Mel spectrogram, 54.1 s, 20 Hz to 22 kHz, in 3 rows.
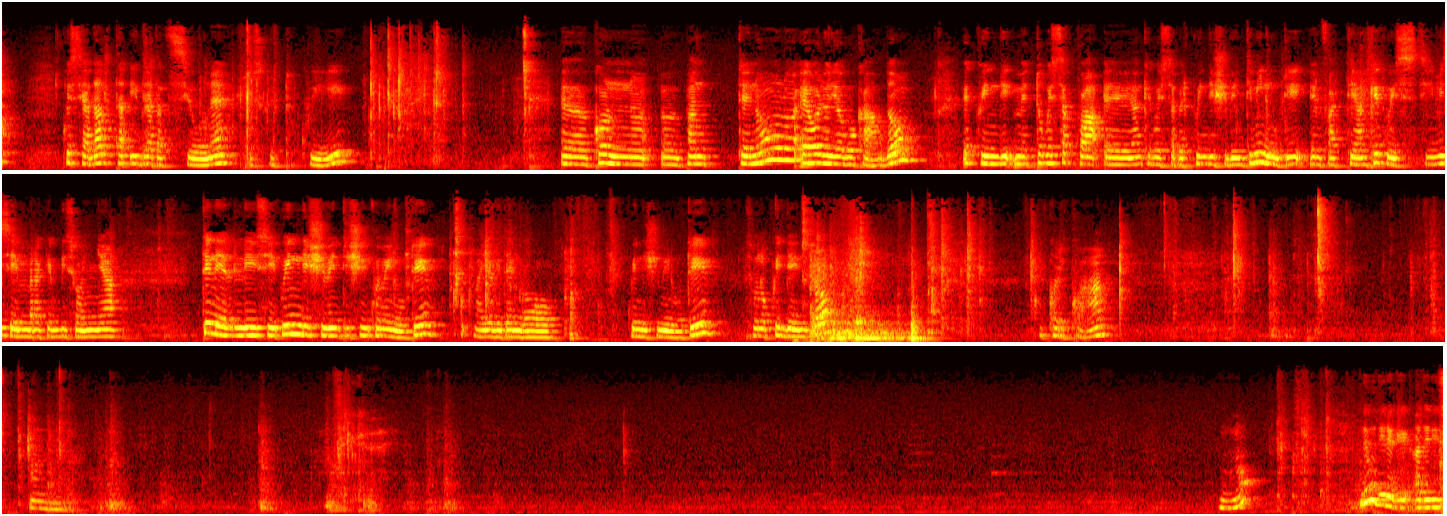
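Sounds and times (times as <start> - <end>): plastic sachet rustling: 4.5 - 5.9.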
